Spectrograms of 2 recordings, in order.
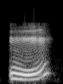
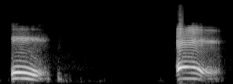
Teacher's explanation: ए हमारा एक कंठ से भी हो रहा है, ऊपर जीवा भी टच हो रहा है तालु में। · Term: कंठ तालव्य वर्णा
